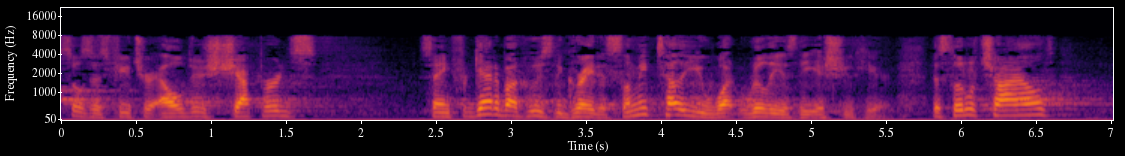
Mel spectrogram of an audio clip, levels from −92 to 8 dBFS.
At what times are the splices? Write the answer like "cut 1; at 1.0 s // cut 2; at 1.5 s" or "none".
none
